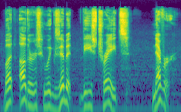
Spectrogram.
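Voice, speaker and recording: A composed academic expert, played by a man, speaks in a mid-pitched male voice. He lectures clinically, as in an interview for an audio drama podcast, with a faint hum of noise behind him. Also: animated, unhurried, natural voice.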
